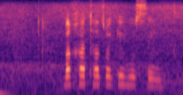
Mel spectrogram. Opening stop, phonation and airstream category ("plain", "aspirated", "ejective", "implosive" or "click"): plain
